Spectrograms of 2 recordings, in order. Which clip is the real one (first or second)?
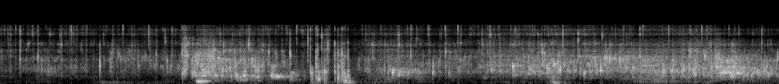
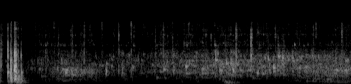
second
